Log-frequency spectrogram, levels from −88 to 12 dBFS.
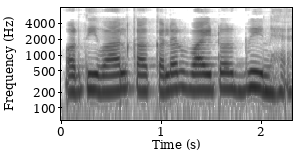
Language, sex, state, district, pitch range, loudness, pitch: Hindi, female, Bihar, Patna, 205-225 Hz, -12 LUFS, 220 Hz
